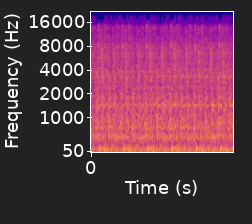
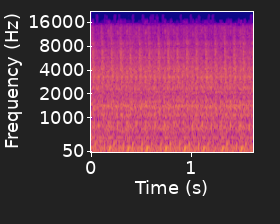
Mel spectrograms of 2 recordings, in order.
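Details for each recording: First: Kohler Magnum M18 from a Cub Cadet 1882, rebuilt, cold on a test stand at about 1,000 rpm idle with 30 psi oil pressure: light even clack; owner suspects crank or cam end play. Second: Kohler Magnum M18 twin on a test stand after complete service and mixture tuning, for a Cub Cadet 1882: even steady firing pulses at settled idle, no knocks or misses; normal idle.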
